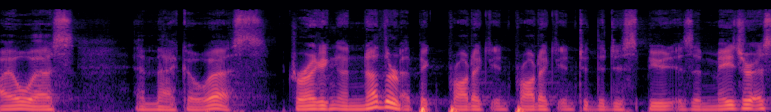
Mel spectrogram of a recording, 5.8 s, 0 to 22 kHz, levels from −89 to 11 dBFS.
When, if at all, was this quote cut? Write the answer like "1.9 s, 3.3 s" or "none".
2.1 s, 3.0 s, 3.8 s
